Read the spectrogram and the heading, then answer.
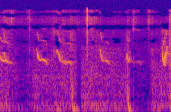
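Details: Young lavender guineafowl keets raised indoors, to be penned next to broody hens; quick high falling peeps in a loose series, with a few soft knocks and low thumps.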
